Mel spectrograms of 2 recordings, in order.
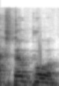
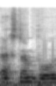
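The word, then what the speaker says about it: extempore: ना वो वही है, लेकिन ये एक्सटेम्पोर जो है ये सही प्रोनाउंसिएशन नहीं है बेटा, ये है एक्सटेम्पोरी, आपने चेक करना है। मैं आपको बार बार कहता हूँ कि डिक्शनरी जो है वो जरूर कंसल्ट किया करें, हम लोग जो है वो गलत प्रोनाउंस करते रहते हैं सारी उम्र ही। तो इट इज नॉट एक्सटेम्पोर, इट इज एक्सटेम्पोरी, आगे ई जो है वो प्रोनाउंस करते हैं।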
